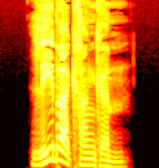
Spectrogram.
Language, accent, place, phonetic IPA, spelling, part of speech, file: German, Germany, Berlin, [ˈleːbɐˌkʁaŋkəm], leberkrankem, adjective, De-leberkrankem.ogg
- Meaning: strong dative masculine/neuter singular of leberkrank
